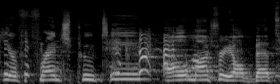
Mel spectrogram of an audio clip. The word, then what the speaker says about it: poutine: How do you pronounce that? Poutine?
